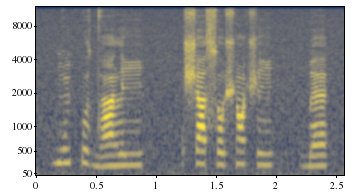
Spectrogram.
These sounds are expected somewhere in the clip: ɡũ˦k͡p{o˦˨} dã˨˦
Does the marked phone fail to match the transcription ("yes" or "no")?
yes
